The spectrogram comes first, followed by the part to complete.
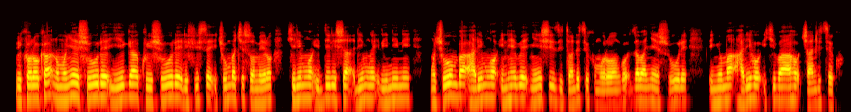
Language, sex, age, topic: Rundi, male, 25-35, education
